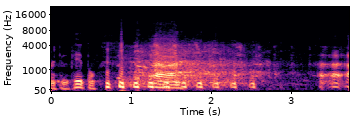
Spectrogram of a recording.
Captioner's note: laughter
